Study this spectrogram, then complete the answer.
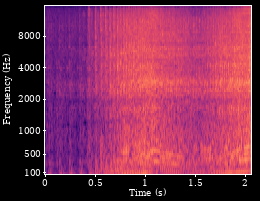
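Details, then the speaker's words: Yamaha Jupiter MX motorcycle engine after a full engine rebuild, revved for the owner: it snaps up cleanly and the note rises and falls evenly with no knocks or rattles; normal, healthy revving. "nếu như ban đầu cho chủ xe nha em nghe tiếng máy luôn nha"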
